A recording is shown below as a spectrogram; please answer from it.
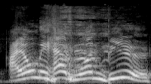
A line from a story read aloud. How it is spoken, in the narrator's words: a naked Florida man in a Publix parking lot screaming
